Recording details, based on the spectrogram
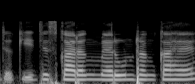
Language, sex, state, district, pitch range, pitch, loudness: Hindi, female, Uttar Pradesh, Jalaun, 215-225 Hz, 220 Hz, -22 LUFS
